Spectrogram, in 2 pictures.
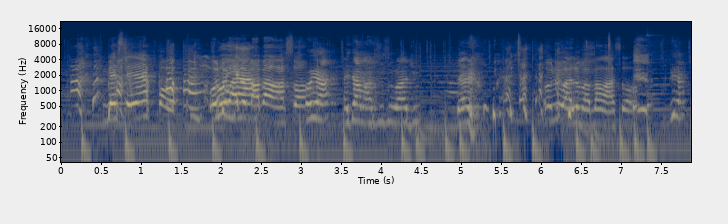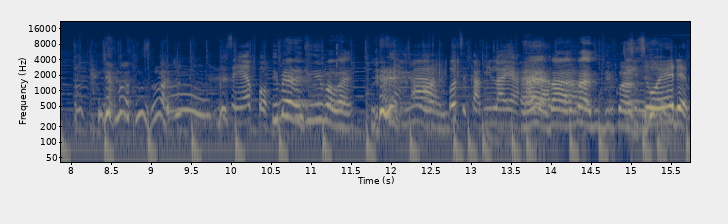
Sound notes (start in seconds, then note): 4.8 laughs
